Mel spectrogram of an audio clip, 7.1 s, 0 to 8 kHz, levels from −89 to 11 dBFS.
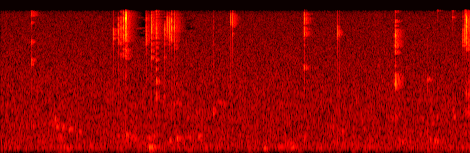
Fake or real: real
